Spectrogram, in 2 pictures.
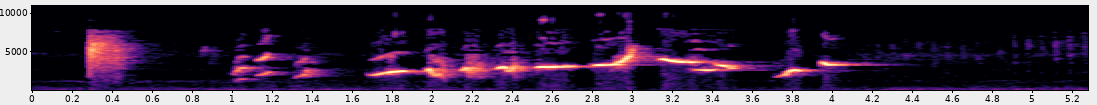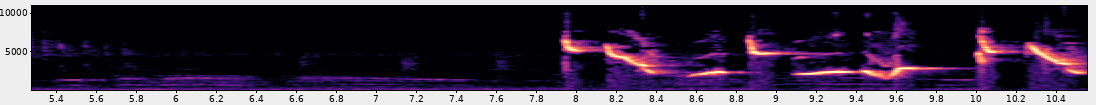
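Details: Loud song of a home-kept oriental magpie-robin: two bursts of rapid, varied whistled phrases with sweeping rising and falling notes and sharp chips, separated by a quiet pause of several seconds.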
